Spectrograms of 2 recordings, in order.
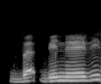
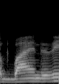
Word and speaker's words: binary: हाँ, बिनेरी नहीं होता, ठीक है ना, इसका प्रोनाउंसिएशन आप लोग सही से पढ़ो। बिनेरी नहीं होता, बाइनरी होता है।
